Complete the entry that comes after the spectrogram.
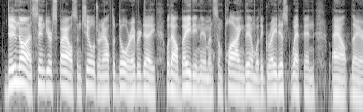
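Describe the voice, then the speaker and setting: A very clean, silent-background recording of a man with a fairly high pitch and a bright, sharp, animated tone. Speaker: pastor. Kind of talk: sermon. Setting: church with congregation. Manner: animated, fervent, rousing; rhythmic, repeating words for emphasis ('Pray. Pray. Pray.').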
